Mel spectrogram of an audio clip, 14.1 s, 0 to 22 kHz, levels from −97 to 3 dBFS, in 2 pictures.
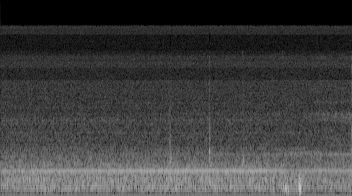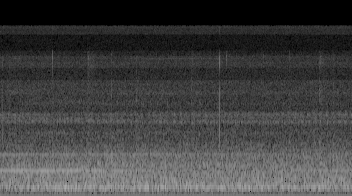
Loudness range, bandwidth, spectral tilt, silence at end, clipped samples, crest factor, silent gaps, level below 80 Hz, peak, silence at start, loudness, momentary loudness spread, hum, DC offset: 3 LU; 13.5 kHz; -6.5 dB/octave; 0 s; under 0.1%; 26 dB; none; -56 dBFS; -10 dBFS; 0 s; -37 LUFS; 4 LU; none; 0.2%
